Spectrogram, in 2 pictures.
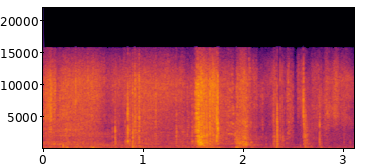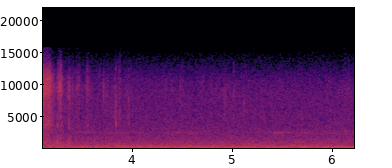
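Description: Cardboard box being handled: scraping and rustling of cardboard with a few sharper knocks, the loudest about a second and a half in, stopping about three seconds in.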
